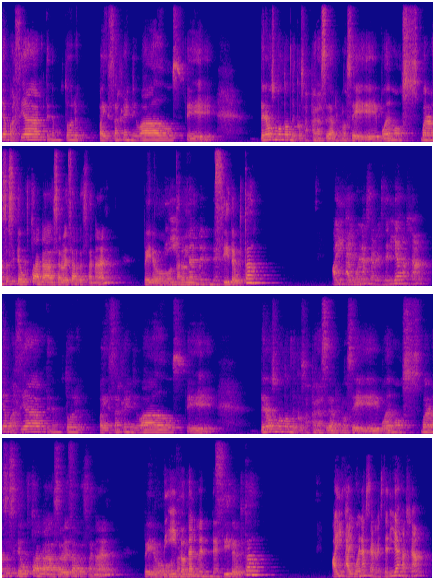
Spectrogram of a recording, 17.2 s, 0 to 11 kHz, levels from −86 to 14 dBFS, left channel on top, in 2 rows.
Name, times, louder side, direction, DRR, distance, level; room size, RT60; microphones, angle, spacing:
voice 1, 0.0-1.5 2.0-4.7 5.2-10.8 11.5-12.5 12.9-13.7, left 3 dB, 45° left, 4 dB, 0.4 m, -28 dB
voice 2, 11.9-13.0 15.2-17.0, right 5 dB, 60° right, 6 dB, 0.4 m, -29 dB
3.2 x 2.5 x 2.9 m, 0.80 s
head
